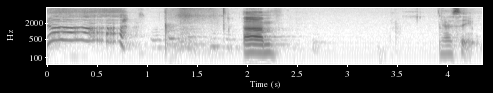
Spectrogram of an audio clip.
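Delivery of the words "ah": very high comic wail of weeping; mock crying wail. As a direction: imitate everyone bawling in a squeaky cry. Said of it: "we all cried".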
